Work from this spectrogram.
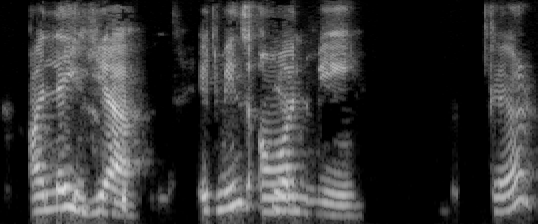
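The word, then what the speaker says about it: عَلَيَّ: So when two ya becomes together, we pronounce with shadda. Alayya, it means on me.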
